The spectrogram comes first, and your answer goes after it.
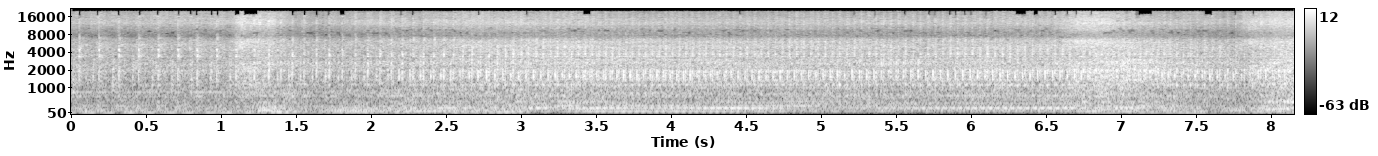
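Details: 1951 Chevy truck engine idling after starting, with light, rapid valve-lifter clicking that keeps time with it; a lot better than before, but number 4 intake and number 2 exhaust still tick while number 2 intake seems okay; owner plans to tweak those two.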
